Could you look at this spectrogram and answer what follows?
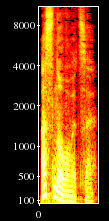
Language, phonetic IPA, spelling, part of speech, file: Russian, [ɐsˈnovɨvət͡sə], основываться, verb, Ru-основываться.ogg
- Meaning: 1. to be based (imperfect only) 2. to settle, to settle down, to stay 3. to arise, to form 4. passive of осно́вывать (osnóvyvatʹ)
